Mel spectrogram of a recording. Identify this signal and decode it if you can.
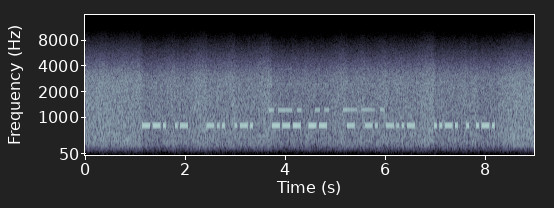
Morse code, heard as two keyed tones, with radio static. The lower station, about 23 wpm, 780 Hz: GA DR OM TNX FER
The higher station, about 13 wpm, 1220 Hz: RIG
